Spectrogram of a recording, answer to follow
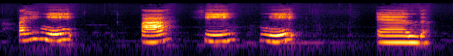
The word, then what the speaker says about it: pahingi: And our last Tagalog word for tonight, is ----- Pahingi.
